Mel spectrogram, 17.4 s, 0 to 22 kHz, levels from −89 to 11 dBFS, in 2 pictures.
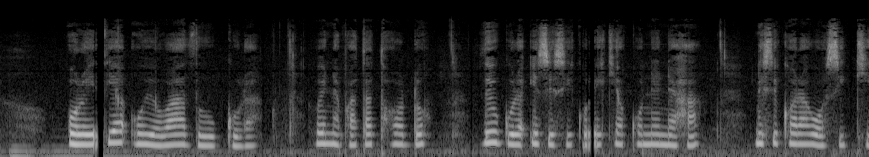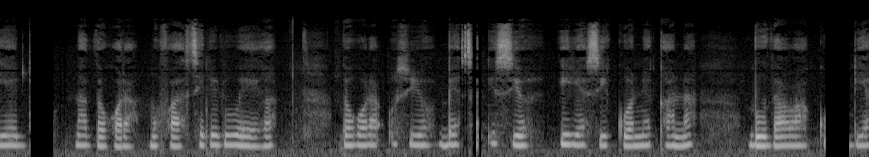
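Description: Speech, broken by five soft-edged holes from AAC frame loss with muting: 0.94–1.04 s, 5.81–5.97 s, 8.99–9.23 s, 13.29–13.51 s and 16.94–17.19 s. The decoder zeroes the lost frames. The sound fades out and back. The short frames likely point to low-delay AAC.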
